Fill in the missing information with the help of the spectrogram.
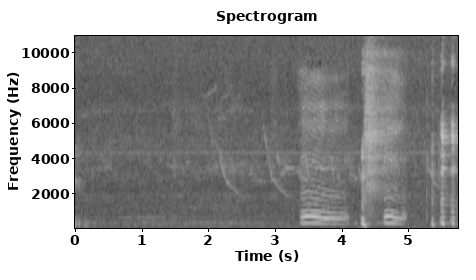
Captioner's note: cooing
